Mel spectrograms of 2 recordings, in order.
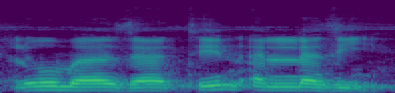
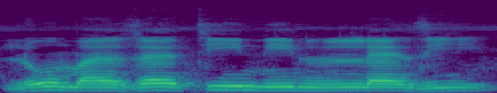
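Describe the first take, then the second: First: The n stays separate before the next word. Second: The n runs into the next word with i. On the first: The speaker calls it wrong. "Itu salah" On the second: The speaker calls it right.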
